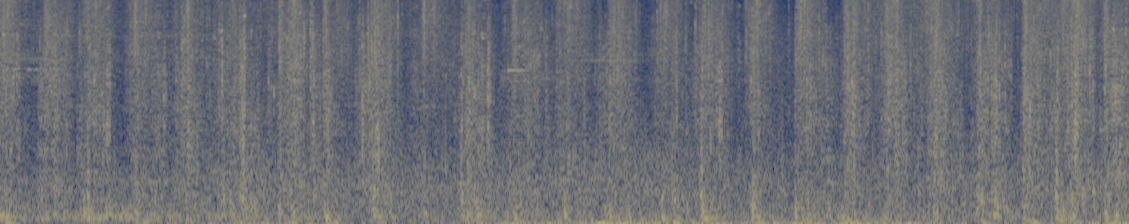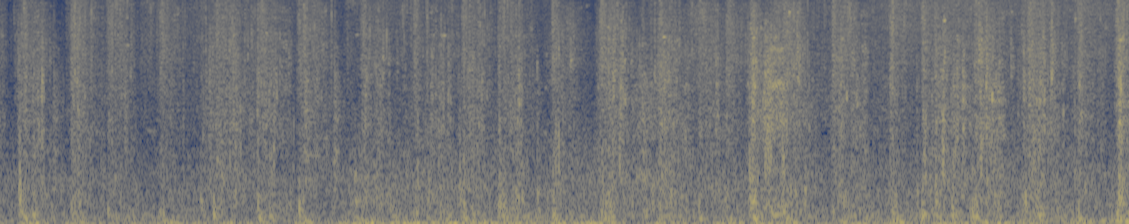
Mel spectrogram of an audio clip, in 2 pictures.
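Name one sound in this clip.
Footsteps crunch steadily on grass and gravel.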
